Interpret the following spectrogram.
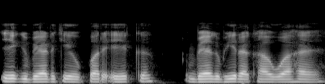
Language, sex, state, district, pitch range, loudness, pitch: Hindi, male, Jharkhand, Ranchi, 120-130 Hz, -17 LUFS, 125 Hz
